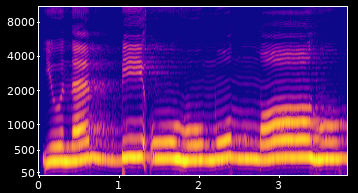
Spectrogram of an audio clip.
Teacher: Allah dihukumi dengan mad tabi'i muqaddar, sebab huruf lam berbaris fathah panjang, maka huruf lam ini panjang 2 harokat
